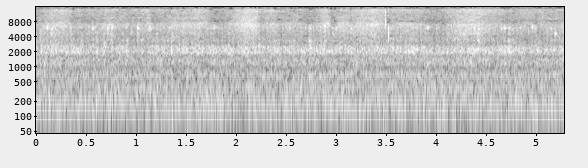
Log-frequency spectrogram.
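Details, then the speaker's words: Opel/Vauxhall Astra J 1.4 with check engine light, shaking: low, uneven idle rumble with occasional soft stumble; scanner shows misfire count rising on cylinder 1, zero on cylinders 2–4; single ignition coil unit. "Selectăm toate Missfire 49. Și acuma la cilindrul unu tre cum cresc aici. Cresc, cresc, cresc."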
